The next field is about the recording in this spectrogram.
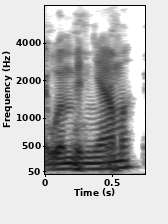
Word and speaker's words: Wembanyama: And also what can happen in, you know, this upcoming draft for Wembanyama? – Wembanyama sweepstakes. Yep. I'm going to say that right. Wembanyama.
